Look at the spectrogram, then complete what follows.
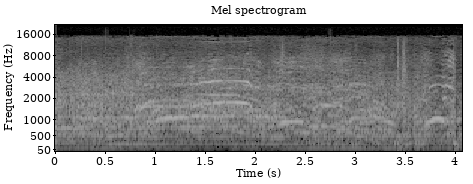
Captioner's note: crowds screaming; explosions banging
